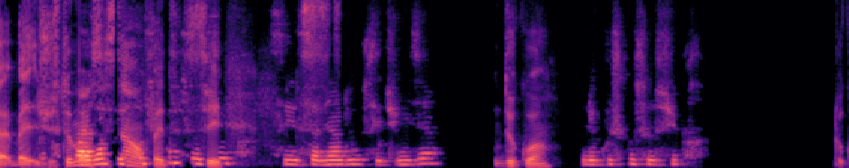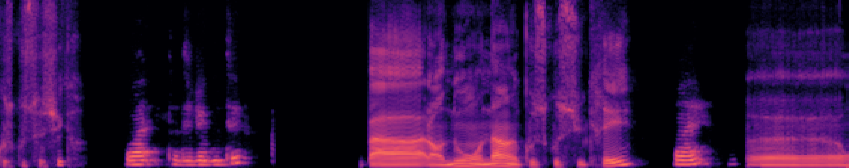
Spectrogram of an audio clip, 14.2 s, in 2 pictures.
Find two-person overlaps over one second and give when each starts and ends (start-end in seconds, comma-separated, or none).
0.6-1.9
